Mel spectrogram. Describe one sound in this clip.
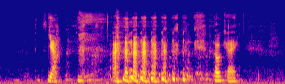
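A middle-aged man laughs heartily.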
